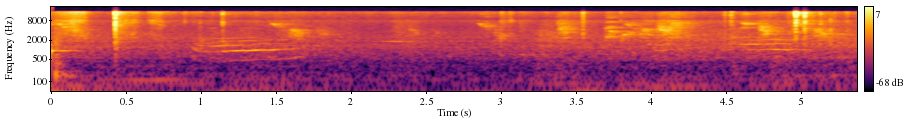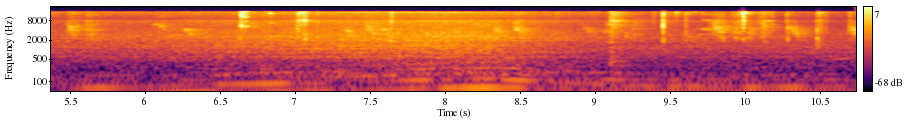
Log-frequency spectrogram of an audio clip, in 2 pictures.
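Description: Handling noise from fitting a smartphone into the clamp of a phone holder on a microphone-stand arm: scattered clicks and knocks of the clamp and ball joint, with rubbing and rustling, heaviest in the second half.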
